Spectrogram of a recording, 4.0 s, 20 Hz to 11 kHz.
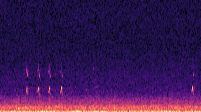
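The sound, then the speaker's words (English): Wild birds up in the top of a deciduous tree, about 50 to 60 meters off, give a quick run of four short, clipped calls, then a lone call after a pause, all fairly faint over a steady low rumble of background noise. “The birds are still up in the trees tooping.”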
